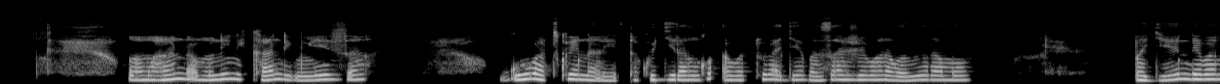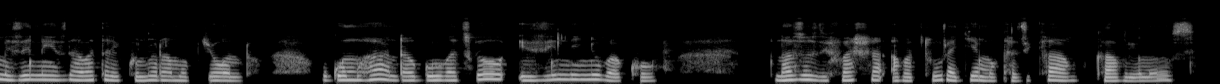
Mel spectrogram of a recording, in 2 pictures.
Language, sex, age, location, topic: Kinyarwanda, female, 25-35, Musanze, government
